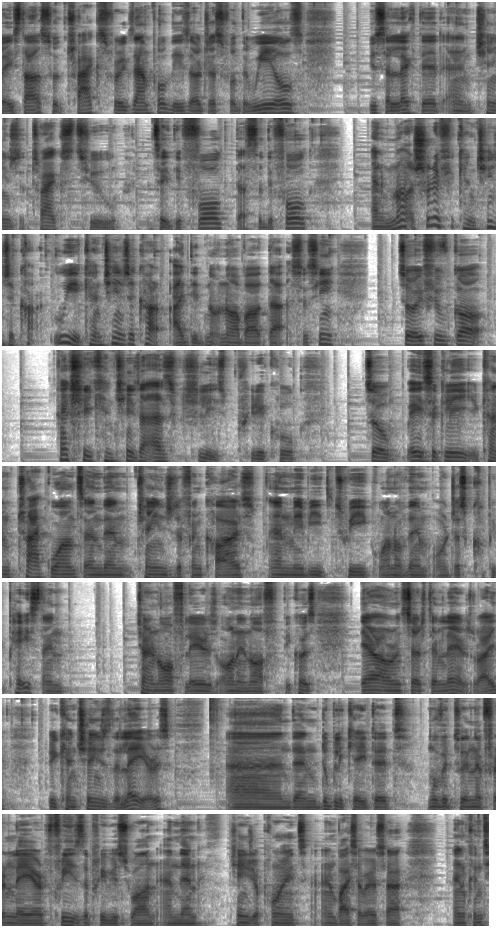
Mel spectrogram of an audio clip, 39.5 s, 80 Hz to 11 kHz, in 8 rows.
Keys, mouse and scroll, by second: 0.4 click, 1.3 Escape, 3.0 click, 3.3 double click, 4.3 click, 7.1 Escape, 7.7 click, 7.9 double click, 9.3 click, 10.2 double click, 11.2 click, 13.5 double click, 15.0 click, 18.8-19.4 scroll down 2, 19.0 middle click, 20.6 middle click, 22.1 scroll down 1, 22.5 middle click, 28.1 click, 30.6 middle click, 37.7 scroll down 1, 37.9 middle click, 38.3 scroll down 1, 38.8 middle click.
